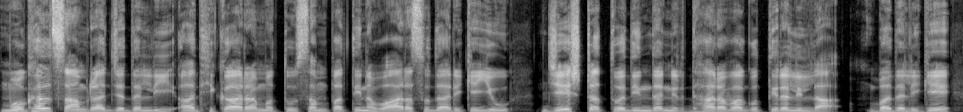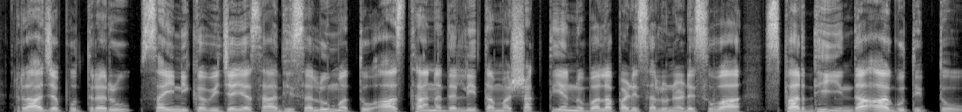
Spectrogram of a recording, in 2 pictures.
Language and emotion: Kannada, neutral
